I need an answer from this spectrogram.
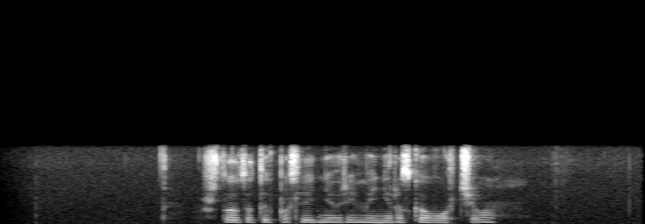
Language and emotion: Russian, neutral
